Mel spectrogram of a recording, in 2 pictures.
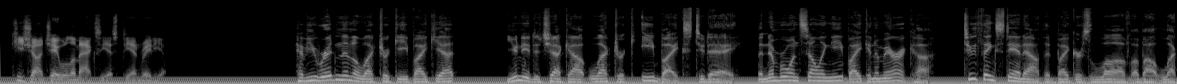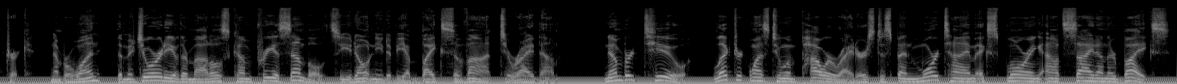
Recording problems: electrical hum; noticeable; throughout; 50 Hz, 15 dB below the speech

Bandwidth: 14.5 kHz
